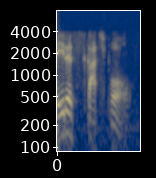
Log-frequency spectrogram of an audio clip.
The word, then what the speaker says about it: Theda Skocpol: I'll help you out here. – Thank you. – Theda Skocpol. Theda Skocpol, who's a political sociologist.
